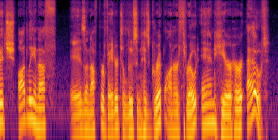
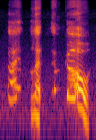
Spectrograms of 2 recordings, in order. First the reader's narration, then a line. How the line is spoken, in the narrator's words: Struggling under Vader's grip, Reva manages to squeak out the words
